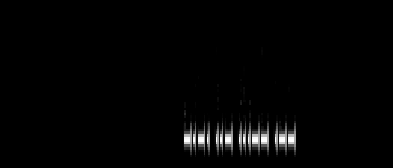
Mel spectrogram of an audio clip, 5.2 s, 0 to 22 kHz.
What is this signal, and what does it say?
Morse code, heard as a keyed tone, about 40 wpm, 700 Hz. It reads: CU3W
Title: DXCC-100 Call Signs - 4 Characters - Repeated 3x - 40wpm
